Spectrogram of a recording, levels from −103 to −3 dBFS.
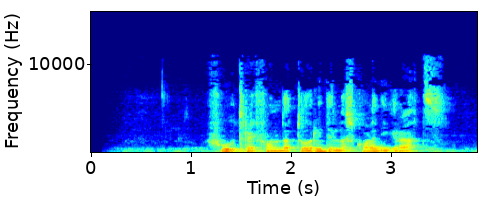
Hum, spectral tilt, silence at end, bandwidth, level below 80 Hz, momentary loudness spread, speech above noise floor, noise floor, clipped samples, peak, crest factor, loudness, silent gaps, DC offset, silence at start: none; -6 dB/octave; 0.3 s; 11 kHz; -64 dBFS; 11 LU; 29 dB; -61 dBFS; under 0.1%; -14 dBFS; 20 dB; -33 LUFS; none; under 0.1%; 0.85 s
